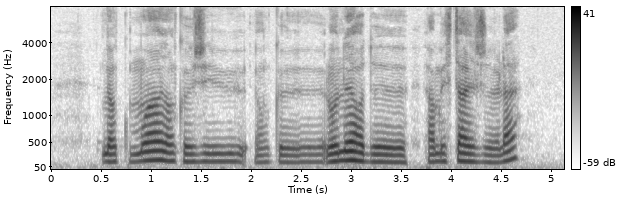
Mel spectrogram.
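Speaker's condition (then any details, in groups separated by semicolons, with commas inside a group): Down syndrome; Down syndrome (trisomy)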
